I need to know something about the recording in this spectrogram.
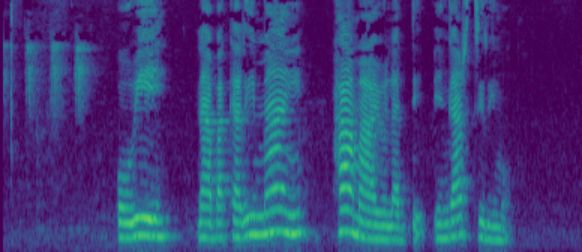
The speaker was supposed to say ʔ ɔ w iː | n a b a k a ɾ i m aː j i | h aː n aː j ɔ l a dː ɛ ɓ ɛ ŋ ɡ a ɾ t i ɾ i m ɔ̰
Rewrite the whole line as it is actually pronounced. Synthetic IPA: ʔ ɔ w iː | n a b a k a ɾ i m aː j i | h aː m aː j ɔ l a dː ɛ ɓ ɛ ŋ ɡ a ɾ t i ɾ i m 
